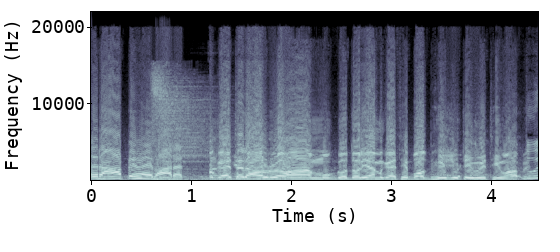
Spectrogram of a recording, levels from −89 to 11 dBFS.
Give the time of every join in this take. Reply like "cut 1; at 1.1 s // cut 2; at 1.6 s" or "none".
cut 1; at 1.2 s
